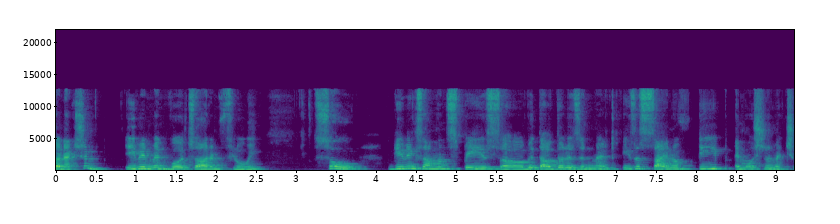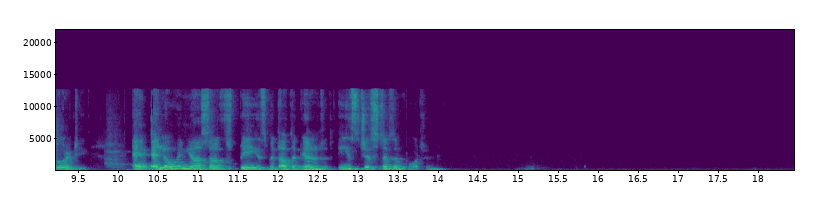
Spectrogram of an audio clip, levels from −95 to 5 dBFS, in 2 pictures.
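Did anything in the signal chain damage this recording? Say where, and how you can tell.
Yes. A call bitrate drop in the codec stage, driven by the network's bandwidth estimate, degrades the speech from 7.50 s to about 10.75 s. The voice turns coarser and rougher, sitting at its worst for about 3.2 s before clearing, which fits an encoder pushed from roughly 32 down to 18 kbps. Unlike packet loss, the sound never breaks into gaps, clicks or repeated fragments. The degradation is continuous across the span, then recovers.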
